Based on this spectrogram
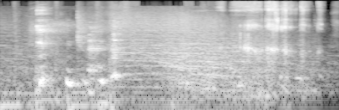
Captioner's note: people chuckling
